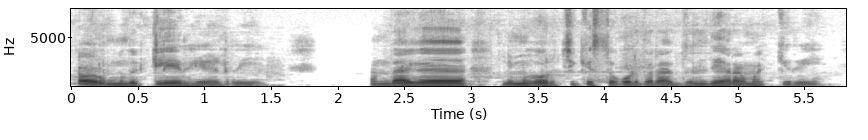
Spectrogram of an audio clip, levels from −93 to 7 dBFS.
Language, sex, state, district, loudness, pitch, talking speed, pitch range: Kannada, male, Karnataka, Dharwad, -24 LUFS, 120 Hz, 125 wpm, 110-130 Hz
